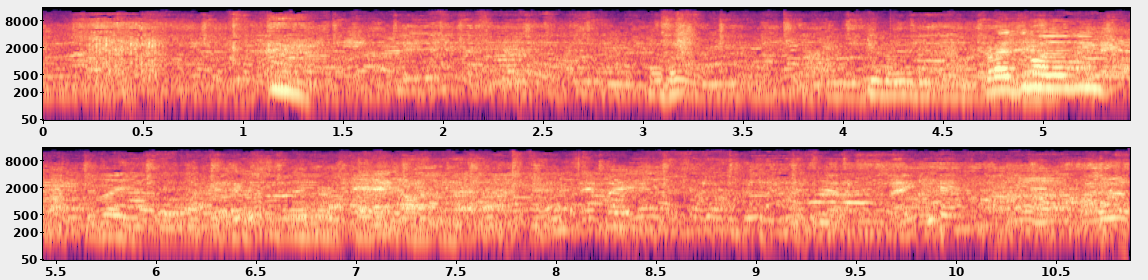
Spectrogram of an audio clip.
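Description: A young man speaks with animation into a microphone, heard through a loudspeaker.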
